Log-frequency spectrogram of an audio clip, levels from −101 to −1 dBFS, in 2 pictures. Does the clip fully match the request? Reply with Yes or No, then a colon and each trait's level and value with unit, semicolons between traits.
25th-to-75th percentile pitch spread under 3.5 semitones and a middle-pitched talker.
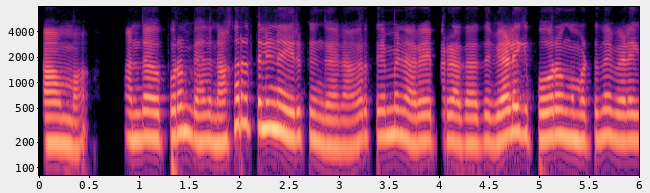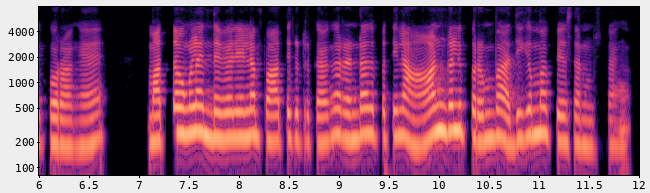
No: average, 3.0 semitones; high, 220 Hz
